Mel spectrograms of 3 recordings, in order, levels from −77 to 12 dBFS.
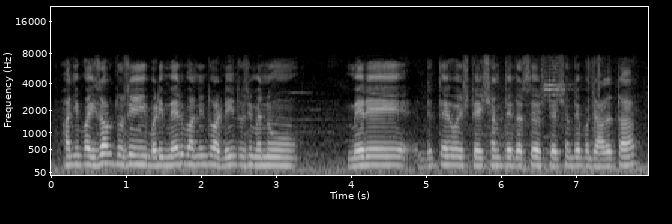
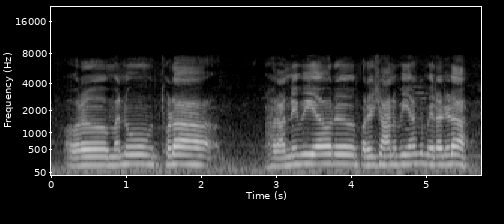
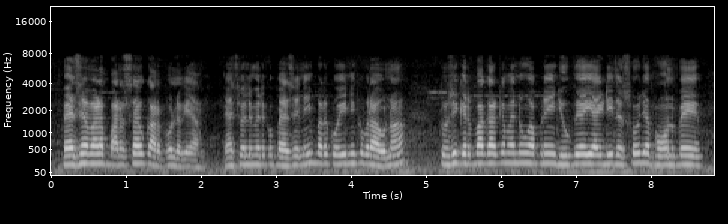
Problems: constant background noise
